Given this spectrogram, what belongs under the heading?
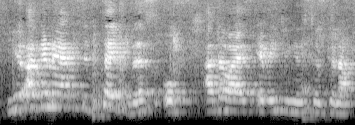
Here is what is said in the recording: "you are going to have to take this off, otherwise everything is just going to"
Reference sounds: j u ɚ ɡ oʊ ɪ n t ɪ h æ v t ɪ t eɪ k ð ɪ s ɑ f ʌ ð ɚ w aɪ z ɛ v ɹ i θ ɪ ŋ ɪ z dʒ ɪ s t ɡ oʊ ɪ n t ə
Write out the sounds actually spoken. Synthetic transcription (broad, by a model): j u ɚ ɡ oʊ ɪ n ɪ h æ f t ɪ t eɪ k ð ɪ s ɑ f ʌ ð ɚ w aɪ z ɛ v ɹ i θ ɪ ŋ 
